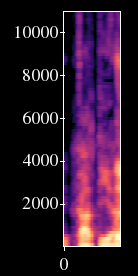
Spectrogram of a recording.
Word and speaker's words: Katya: Her name is Katya, so it's K-A-T-Y-A. I'm sorry if you don't know how to pronounce that. Katya, maybe? – Katya.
